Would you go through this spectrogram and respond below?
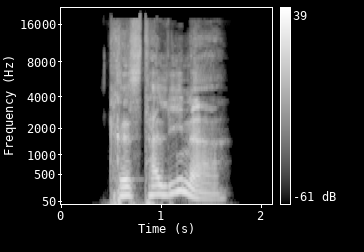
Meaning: inflection of kristallin: 1. strong/mixed nominative masculine singular 2. strong genitive/dative feminine singular 3. strong genitive plural
- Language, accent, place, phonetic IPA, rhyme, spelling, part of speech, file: German, Germany, Berlin, [kʁɪstaˈliːnɐ], -iːnɐ, kristalliner, adjective, De-kristalliner.ogg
